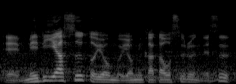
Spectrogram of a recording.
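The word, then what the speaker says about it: 莫大小: Simply put, Wakayama's knitwear industry is written as 'Modaisho' but pronounced as 'meriyasu'.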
